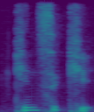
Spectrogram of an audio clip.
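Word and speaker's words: 金継ぎ: 일본 발음은 킨츠키 혹은 킨츠크로이라고 하는 일본에서 유래된 도자기 수리 기법입니다.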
